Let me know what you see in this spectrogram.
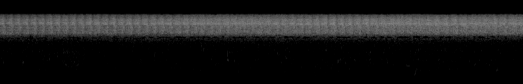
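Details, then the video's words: Cicada song: a loud, piercing buzz throbbing in fast, even pulses about three per second, sustained throughout without pause. "เสียงจักจั่น ฟังเพื่อผ่อนคลาย (Cicada Sound Effects)【セミの声】"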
